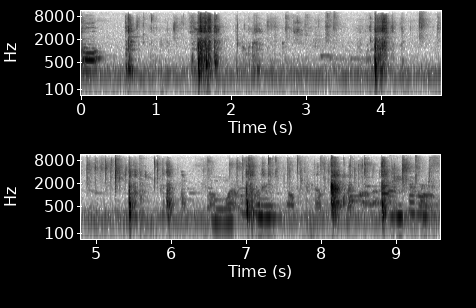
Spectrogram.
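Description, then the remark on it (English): Irregular tapping and knocking on a phone, a scatter of sharp hits, some louder and some soft, with faint murmuring voices in the background. “I don't think it's a good idea for you to hit the phone like that.”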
